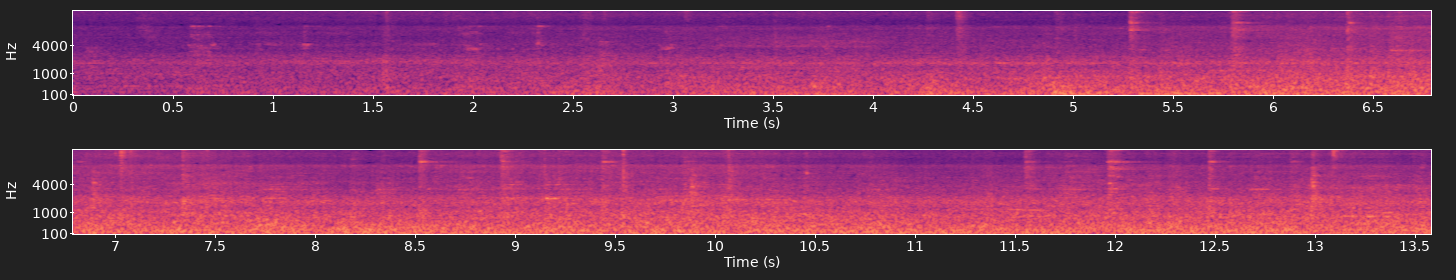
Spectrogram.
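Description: Chicago 'L' rapid-transit train pulling out of an elevated station. Its rumble builds steadily over the first five seconds as it gathers speed past the platform, then runs on loud and steady, wheels on rails with faint clicks.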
